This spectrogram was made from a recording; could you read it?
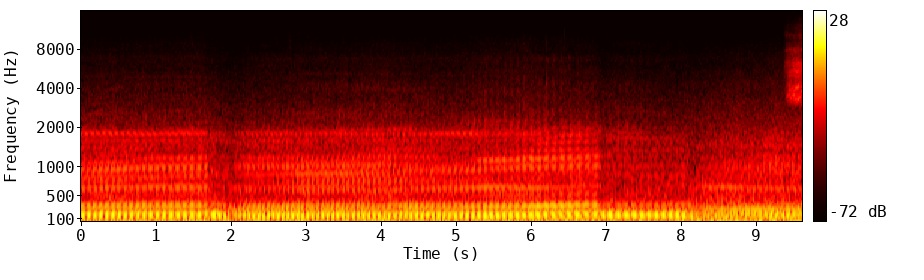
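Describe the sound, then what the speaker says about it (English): A 2021 Kawasaki Vulcan S motorcycle with an aftermarket pipe produces an insanely loud exhaust. It gives a deep, steady rumble held close for nearly ten seconds, with two brief revs that dip and climb. No voices are heard. "what this bike does have, it's an insanely loud exhaust"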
